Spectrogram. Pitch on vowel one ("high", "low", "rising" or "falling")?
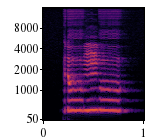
high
